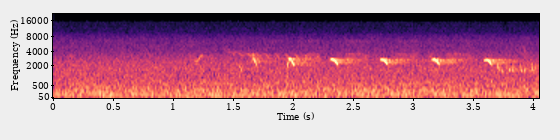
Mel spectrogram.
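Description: A bird singing a phrase of about six short, repeated, downward-sliding whistled notes, roughly two and a half a second, closing with a lower brief flourish. It sounds faint over a steady hush of outdoor background noise.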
